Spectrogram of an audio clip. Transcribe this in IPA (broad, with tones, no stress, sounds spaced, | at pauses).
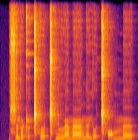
ɕ ə˦ j ə˨ ʈ ə˨ ǁʰ əː˨ ǁʰ i˦ lː æ˨ m æː˦ ŋ ɛ˨ j əː˨ ǁʰ ɑ̰˦ mː ɛ˦˨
